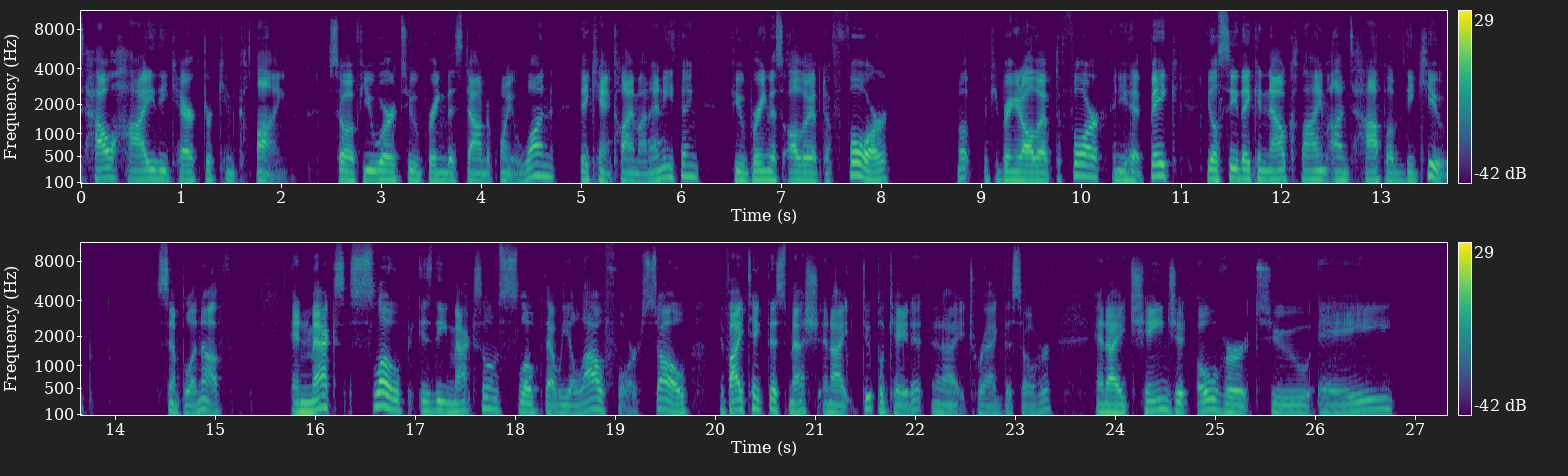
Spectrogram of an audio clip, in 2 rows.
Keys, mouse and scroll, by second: 1.2 click, 2.1 d, 2.3 right click, 3.4 click, 4.2 click, 6.8 click, 7.4 click, 9.5 click, 10.2 click, 10.7-13.9 typing, 11.9-13.0 right drag, 13.5-14.6 right drag, 15.4 click, 16.3-16.9 s, 17.0 right click, 19.0 click, 21.1 ctrl+d, 22.7 click, 23.3 click, 25.1 click.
